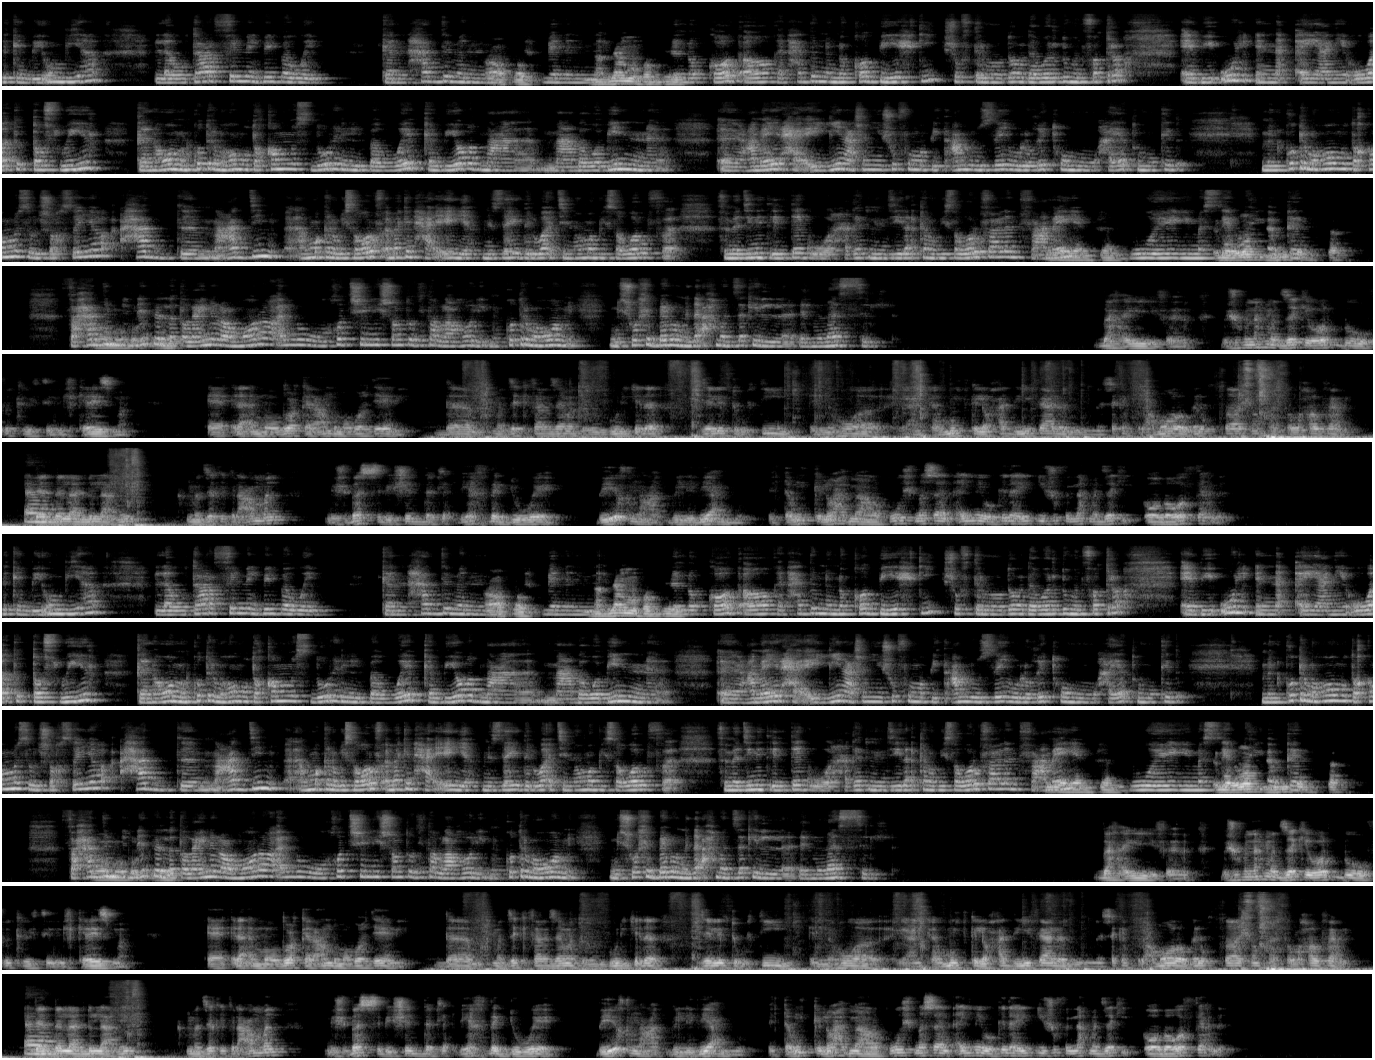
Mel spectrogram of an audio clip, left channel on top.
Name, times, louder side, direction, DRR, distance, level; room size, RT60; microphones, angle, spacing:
voice 1, 0.0-3.3 3.8-5.0 5.4-6.0 6.7-38.2 38.7-39.8 40.1-40.5 41.4-49.9 68.8-69.1, right 1 dB, 15° right, 0.4 m, -23 dB
voice 2, 4.8-5.3 5.8-6.8 37.8-38.6 39.5-40.8 42.0-42.9 52.1-53.0 53.3-56.1 56.9-58.9 59.2-61.5 61.8-68.3 68.8-70.0 70.4-71.3 71.8-74.1 74.5-80.8, right 4 dB, 65° right, 0.5 m, -23 dB
sound 1, 59.0-71.0, equal, 40° left, 0.6 m, -27 dB
2.6 x 2.0 x 2.5 m
head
